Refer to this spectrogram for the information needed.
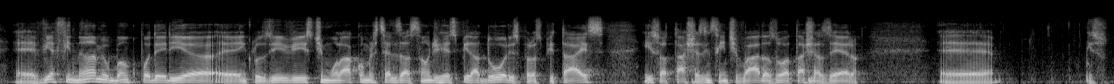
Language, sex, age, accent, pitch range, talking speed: Portuguese, male, 30-49, Brazilian, 80-95 Hz, 120 wpm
